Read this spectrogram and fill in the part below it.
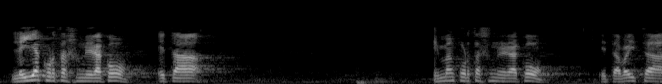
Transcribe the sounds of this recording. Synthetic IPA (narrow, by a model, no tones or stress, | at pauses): le̞jako̞ɾt̪asune̞ɾako̞e̞t̪a | e̞maŋko̞ɾt̪asune̞ɾako̞ | e̞t̪aβajt̪a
